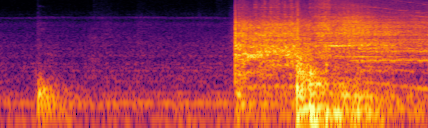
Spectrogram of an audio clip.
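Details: Car "Slick Rick" first fire-up: single pop, then sudden loud rough roar with uneven thumps that never settles into a clean idle, shaking the whole car; fires but won't run, cause suspected, not confirmed.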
